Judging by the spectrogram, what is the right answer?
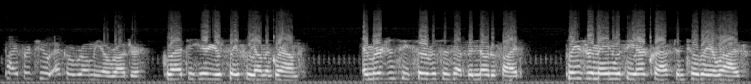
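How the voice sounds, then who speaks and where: A woman's voice: a little high, steady tone, quick pace, poor audio. A synthetic woman's voice playing an unruffled air traffic controller, giving formal instructions over a radio. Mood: composed, formal.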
